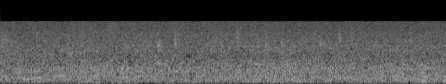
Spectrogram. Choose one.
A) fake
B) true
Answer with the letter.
B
